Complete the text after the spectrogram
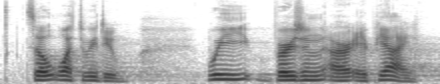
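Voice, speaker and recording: A man with an Irish accent. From Ireland. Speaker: software developer, conference speaker. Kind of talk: conference talk. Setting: stage with audience.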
